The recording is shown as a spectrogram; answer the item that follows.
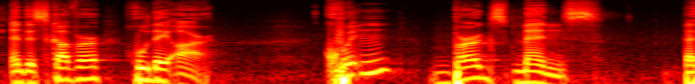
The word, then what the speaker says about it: Quentin Berghmans: Quentin Berghmans.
